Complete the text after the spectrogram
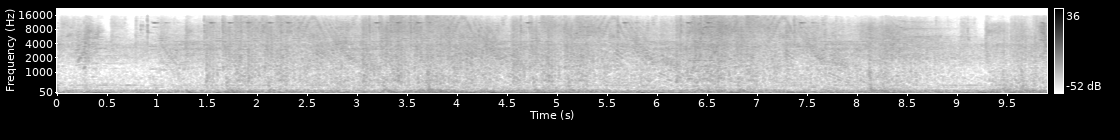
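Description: Game sword slashes and magic effects crackle and clash.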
